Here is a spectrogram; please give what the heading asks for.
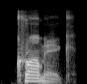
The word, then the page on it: chromic: British English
